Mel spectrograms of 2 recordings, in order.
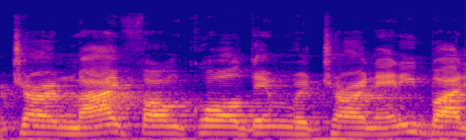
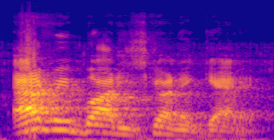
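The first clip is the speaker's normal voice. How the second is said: ordinary talk, nothing marked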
